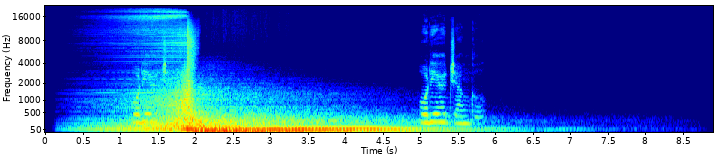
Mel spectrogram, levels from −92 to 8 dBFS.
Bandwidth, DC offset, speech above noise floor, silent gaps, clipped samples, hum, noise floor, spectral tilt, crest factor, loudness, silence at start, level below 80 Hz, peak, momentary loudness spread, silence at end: 20 kHz; under 0.1%; 55 dB; none; under 0.1%; none; -80 dBFS; -7 dB/octave; 18 dB; -22 LUFS; 0.7 s; -20 dBFS; -2 dBFS; 20 LU; 3.25 s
